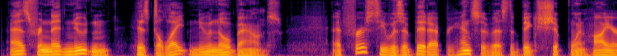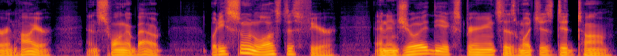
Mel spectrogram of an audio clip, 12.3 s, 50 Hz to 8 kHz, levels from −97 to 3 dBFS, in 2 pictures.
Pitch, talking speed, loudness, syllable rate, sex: 95 Hz, 205 wpm, -19 LUFS, 5.4 syllables/s, male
